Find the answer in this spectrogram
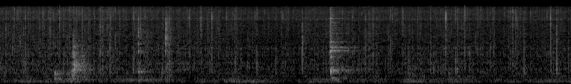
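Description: Vegetable stuffing of onion, cabbage, carrot and capsicum sizzling in a non-stick frying pan: a steady hiss, broken by a few brief clicks.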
